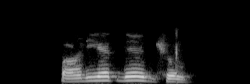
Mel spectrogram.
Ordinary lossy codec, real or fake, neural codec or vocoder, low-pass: Opus, 16 kbps; real; none; 5.4 kHz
